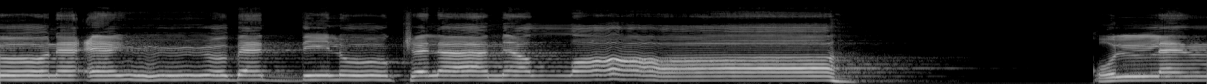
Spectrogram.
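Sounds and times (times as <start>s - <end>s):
person reciting slowly: 0.0s - 9.3s, 10.8s - 12.0s.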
